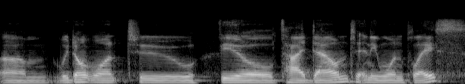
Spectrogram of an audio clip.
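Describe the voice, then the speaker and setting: Speaking in an American accent, the man has a very deep, low pitch. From United States. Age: 30s. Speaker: podcast host. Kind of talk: recorded voice note, reflective.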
